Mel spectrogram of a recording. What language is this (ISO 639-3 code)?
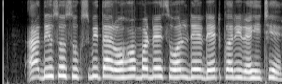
guj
